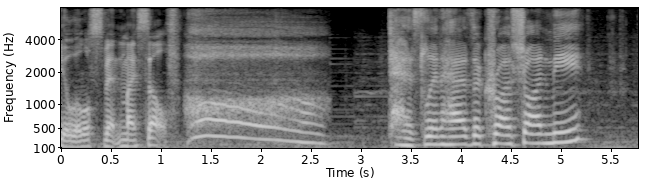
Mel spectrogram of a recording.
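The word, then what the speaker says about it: Tesleen: board our victories to teslan shall we testling teslan teslin wait have i been saying her name wrong teslan i'm gonna it's testlin outside tells me you helped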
